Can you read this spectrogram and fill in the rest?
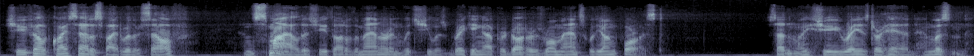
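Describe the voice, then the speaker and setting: A man's voice: sits low, fairly even intonation, a little fast, a bit bright, husky. A man narrating a scripted vintage radio story in a dramatic style. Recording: muffled old radio recording.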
